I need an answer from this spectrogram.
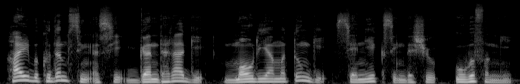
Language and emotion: Manipuri, neutral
